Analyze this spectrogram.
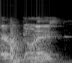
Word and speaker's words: Aragonés: But they also have Sergio Aragonés. Yes.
